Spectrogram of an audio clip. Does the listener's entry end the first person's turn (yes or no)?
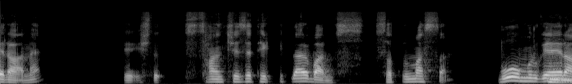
no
